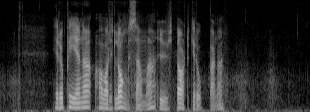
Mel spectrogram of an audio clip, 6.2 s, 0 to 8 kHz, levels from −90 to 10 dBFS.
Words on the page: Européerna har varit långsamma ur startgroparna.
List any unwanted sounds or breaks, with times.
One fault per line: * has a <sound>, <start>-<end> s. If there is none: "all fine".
* has a dropout, 3.4-3.6 s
